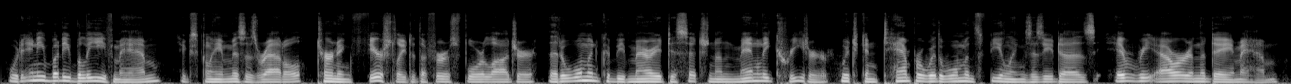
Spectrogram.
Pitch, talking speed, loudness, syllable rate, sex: 130 Hz, 190 wpm, -17 LUFS, 5.4 syllables/s, male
